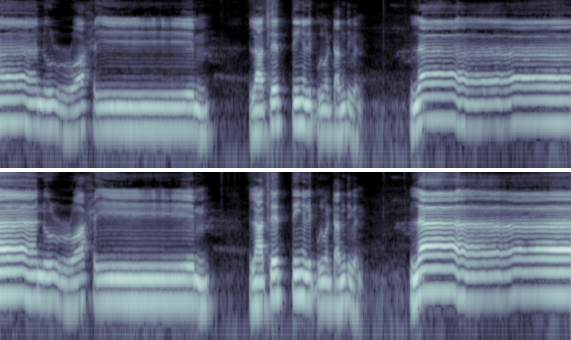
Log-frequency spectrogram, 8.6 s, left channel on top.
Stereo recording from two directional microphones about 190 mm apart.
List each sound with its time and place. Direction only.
0.0 s mantra: 40° right (ahead or behind); by 3.1 s 15° right (ahead or behind)
3.7 s speech: 20° right (ahead or behind)
6.1 s a sound: 35° right (ahead or behind)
